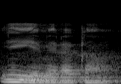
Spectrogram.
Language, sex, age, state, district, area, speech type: Hindi, male, 45-60, Uttar Pradesh, Lucknow, rural, spontaneous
